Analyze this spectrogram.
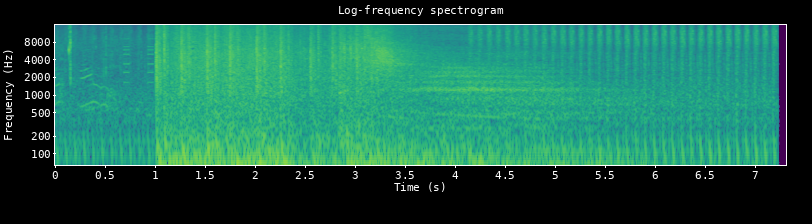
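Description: A helicopter's rotor thumps close by.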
